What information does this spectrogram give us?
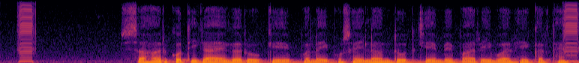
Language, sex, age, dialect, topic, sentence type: Chhattisgarhi, male, 18-24, Central, agriculture, statement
